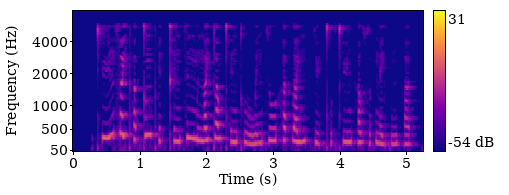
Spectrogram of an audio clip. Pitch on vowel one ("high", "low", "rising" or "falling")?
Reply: rising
